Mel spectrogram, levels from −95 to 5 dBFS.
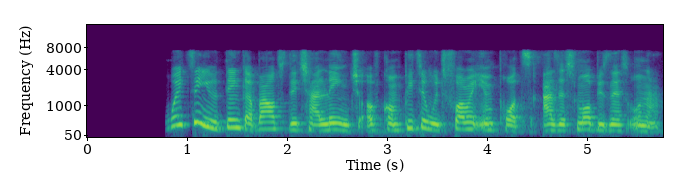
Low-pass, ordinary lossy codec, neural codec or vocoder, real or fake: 7.2 kHz; none; none; real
